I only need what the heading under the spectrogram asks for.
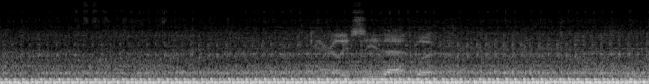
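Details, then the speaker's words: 2012 Arctic Cat Wildcat 1000 stuck in limp mode, cause unknown; revving gives a steady pulsing drone that barely picks up under throttle, reaching only about 2 mph; no seatbelt or belt-drive sensor found. "I give it gas, that's it. And it only does like 2 mph."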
